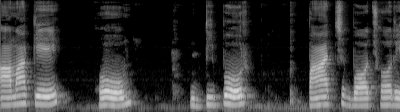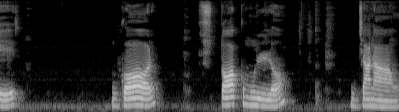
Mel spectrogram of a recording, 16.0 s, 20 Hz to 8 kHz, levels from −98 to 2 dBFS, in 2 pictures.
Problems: none marked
